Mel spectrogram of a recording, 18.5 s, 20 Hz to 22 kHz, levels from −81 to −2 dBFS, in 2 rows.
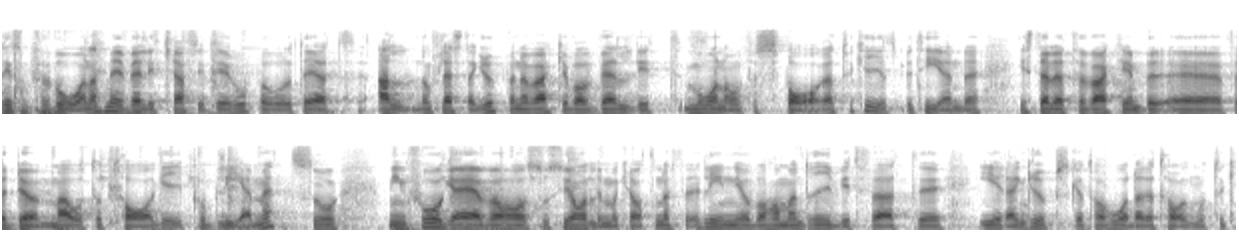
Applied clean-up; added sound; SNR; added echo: none; Drum kit; 16 dB; none.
